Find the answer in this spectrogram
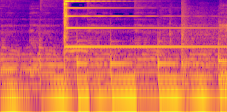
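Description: A single bell ding from the workout's interval timer, struck about half a second in and ringing out for over a second, marking the end of the work interval and the start of rest. Background music with a steady beat plays beneath it.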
